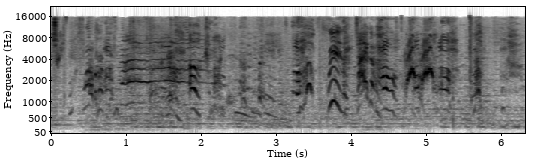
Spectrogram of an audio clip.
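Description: A woman's moans and cries, sped up so that they come out as a quick run of high, squeaky rising-and-falling yelps, over background music.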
